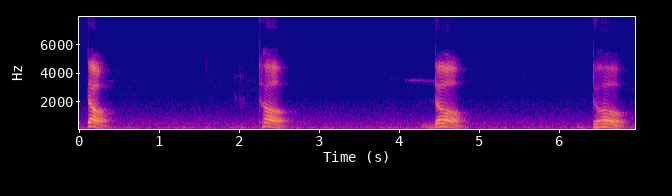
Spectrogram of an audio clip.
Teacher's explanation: જીભનું ટેરવું વાંકું વળીને તમારા પેડા સાથે અડીને આ વ્યંજન બોલાય છે. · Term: મૂર્ધન્ય વ્યંજન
